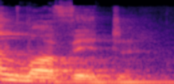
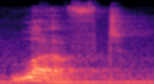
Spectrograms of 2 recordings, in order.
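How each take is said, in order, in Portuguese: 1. A terminação é uma sílaba extra e separada. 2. A terminação não é uma sílaba separada. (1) "Não é loved" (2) "A pronúncia é como se esse E nem tivesse aqui"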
